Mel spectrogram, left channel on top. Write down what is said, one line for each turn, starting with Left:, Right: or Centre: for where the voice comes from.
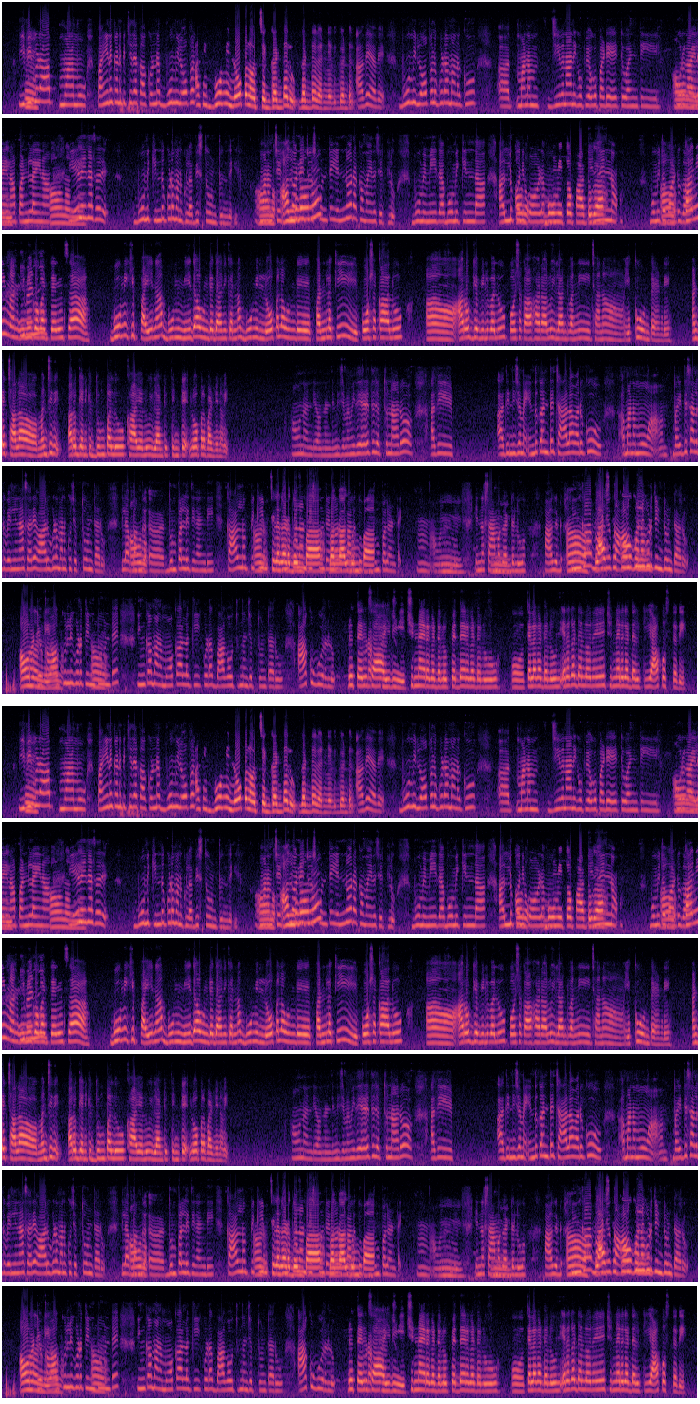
Right: ఇవి
Centre: హ్మ్
Right: కూడా మనము పైన కనిపించేదే కాకుండా భూమిలో
Centre: అది భూమి లోపల వచ్చే గడ్డలు గడ్డలు అనేవి గడ్డ
Right: అవే అవే భూమి లోపల కూడా మనకు ఆ మనం జీవనానికి ఉపయోగపడేటువంటి
Centre: అవునండి
Right: కూరగాయలైనా, పండ్లైనా
Centre: అవునండి
Right: ఏదైనా సరే భూమి కింద కూడా మనకు లభిస్తూ ఉంటుంది.
Centre: అవును
Right: మనం చెట్లోనే
Centre: అందులోనూ
Right: చూసుకున్ అంటే ఎన్నో రకమైన చెట్లు భూమి మీద భూమి కింద అల్లుకొని
Centre: అవును
Right: పోవడము
Centre: భూమితో పాటుగా
Right: ఎన్నెన్నో భూమితో
Centre: అవును
Right: పాటుగా
Centre: కానీ మన
Right: ఇవన్నీ
Centre: నీకొకటి తెలుసా భూమికి పైన భూమి మీద ఉండేదానికన్నా భూమి లోప లోప్పల ఉండే పండ్లకి పోషకాలు ఆ ఆరోగ్య విలువలు పోషకా ఆహారాలు ఇలాంటివన్నీ చనా ఎక్కువ ఉంటాయండి అంటే చాలా మంచిది ఆరోగ్యానికి దుంపలు కాయలు ఇలాంటివి తింటే లోపల పండినవి.
Right: అవునండి అవునండి నిజమే మీది ఏదైతే చెప్తున్నారో అది అది నిజమే ఎందుకంటే చాలా వరకు ఆ మనము వైద్యశాలకు వెళ్ళిన సరే వారు కూడా మనకు చెప్ తు ఉంటారు ఇలా
Centre: అవును
Right: బంగ దుంపల్ని తినండి కాలు నొప్పికి
Centre: అవును చిలగడ
Right: దుంపలనీ
Centre: దుంప
Right: తీసు ఎన్నో
Centre: బంగాళదుంప
Right: రకాల దు దుంపలు ఉంటాయి అవునండి
Centre: ఉమ్
Right: ఎన్నో సామగడ్డలు
Centre: ఉమ్
Right: ఆగడు
Centre: ఆ
Right: ఇంకా వాటి
Centre: లాస్ట్
Right: యొక్క
Centre: కు
Right: ఆకుల్ని
Centre: మనం
Right: కూడా తింటుంటారు
Centre: అవునండి
Right: వాటి యొక్క
Centre: అవును
Right: ఆకుల్ని కూడా తింటూ
Centre: అవును
Right: ఉంటా ఏ ఇంకా మన మోకాళ్ళకి కూడా బాగవుతుందని చెప్తుంటారు ఆకుకూరలు
Centre: తెల్సా
Right: కూడా తినొచ్చు
Centre: ఇది చిన్న ఎరగడ్డలు, పెద్ద ఎరగడ్డలు ఓ తెల్లగడ్డలు ఎరగడ్డల్లోనే చిన్న ఎరగడ్డలకి ఆకు వస్తది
